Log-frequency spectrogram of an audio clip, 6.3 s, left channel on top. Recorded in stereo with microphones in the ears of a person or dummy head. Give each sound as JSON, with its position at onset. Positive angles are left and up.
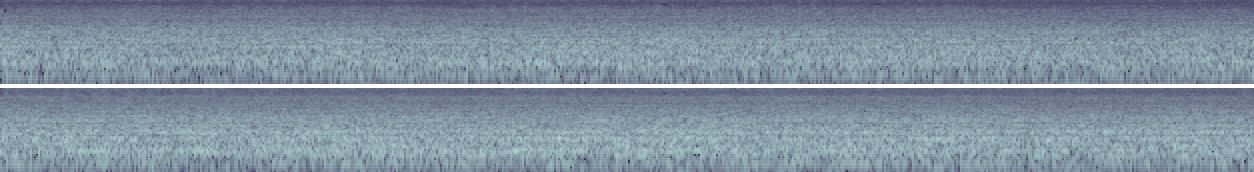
{"t": 0.0, "sound": "running water", "side_deg": -60, "distance_m": 2.5}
